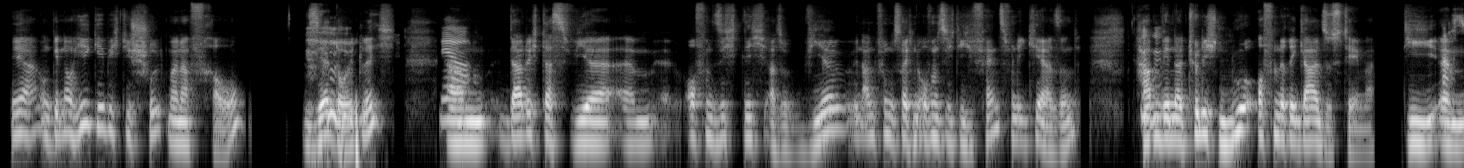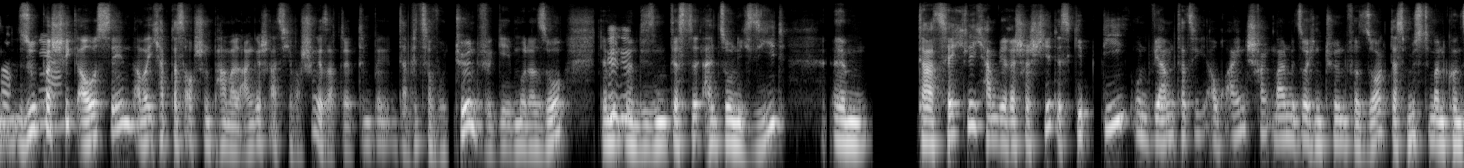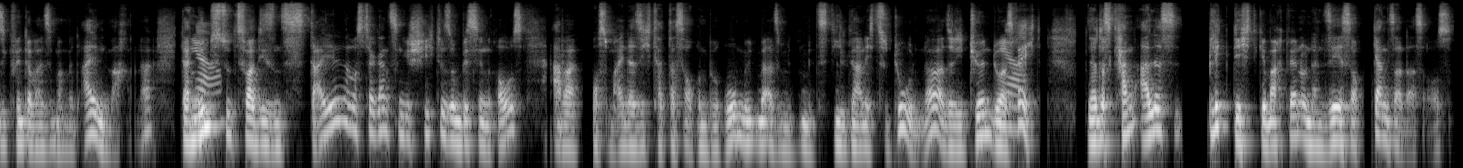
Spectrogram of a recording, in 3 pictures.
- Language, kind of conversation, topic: German, advice, Wie beeinträchtigen Arbeitsplatzchaos und Ablenkungen zu Hause deine Konzentration?
- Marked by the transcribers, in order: laugh; stressed: "wir"; stressed: "ganz"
